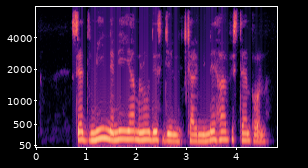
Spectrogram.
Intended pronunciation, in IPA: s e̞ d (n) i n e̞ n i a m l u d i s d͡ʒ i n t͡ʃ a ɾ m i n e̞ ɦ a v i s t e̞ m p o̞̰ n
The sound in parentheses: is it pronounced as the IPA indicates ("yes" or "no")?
no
